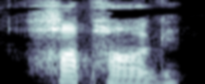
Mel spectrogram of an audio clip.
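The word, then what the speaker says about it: Hauppauge: I've got I was going to say hopage, but I remembered last time that someone told me it was pronounced hophog. – Whatever. – The hophog card that I've got, my $50 cheapo card.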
